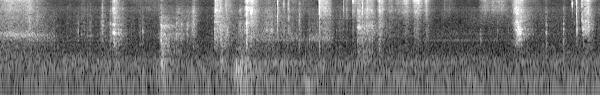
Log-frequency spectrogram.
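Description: Faint rustling and scraping of Pokemon trading cards being slid into the plastic pocket sleeves of a KarlyPro zippered card binder, with scattered soft clicks.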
